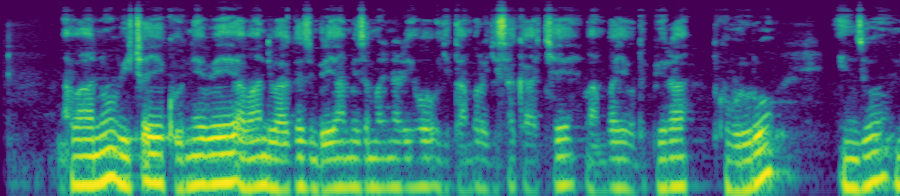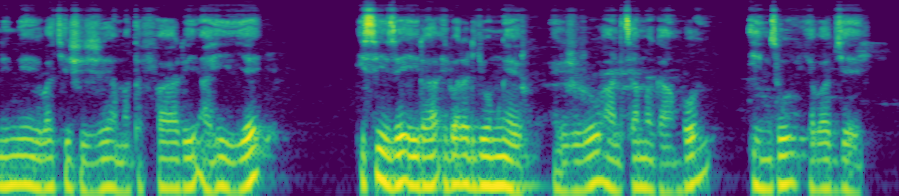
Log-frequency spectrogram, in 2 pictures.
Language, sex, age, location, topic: Kinyarwanda, male, 25-35, Huye, health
